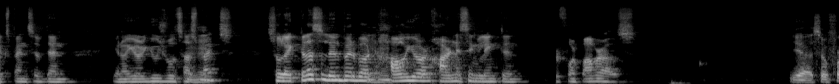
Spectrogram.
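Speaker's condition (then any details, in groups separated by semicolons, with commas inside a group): No condition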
